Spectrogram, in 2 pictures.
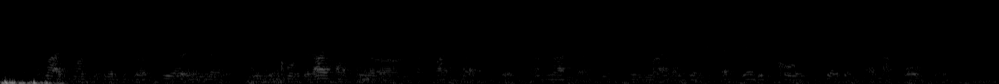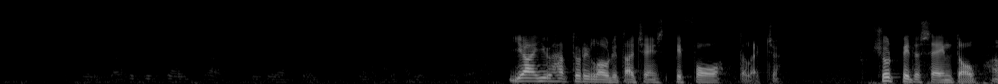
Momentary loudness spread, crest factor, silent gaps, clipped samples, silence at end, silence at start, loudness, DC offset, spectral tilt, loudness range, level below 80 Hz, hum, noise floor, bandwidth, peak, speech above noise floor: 26 LU; 26 dB; none; under 0.1%; 0 s; 0 s; -35 LUFS; under 0.1%; -6.5 dB/octave; 12 LU; -62 dBFS; none; -72 dBFS; 16.5 kHz; -16 dBFS; 37 dB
